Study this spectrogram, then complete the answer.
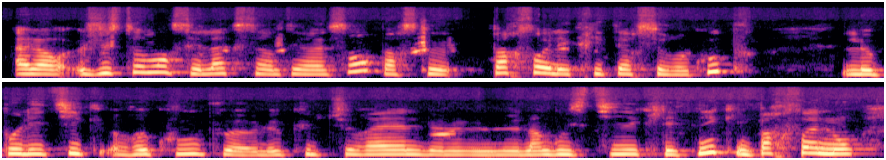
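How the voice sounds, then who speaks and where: A young woman answering interview questions over a video call, explaining carefully with many pauses and fillers. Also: fairly high pitch, mellow, no echo, poor audio. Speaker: guest. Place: indoor room at home. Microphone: video call with wired earphone mic.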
